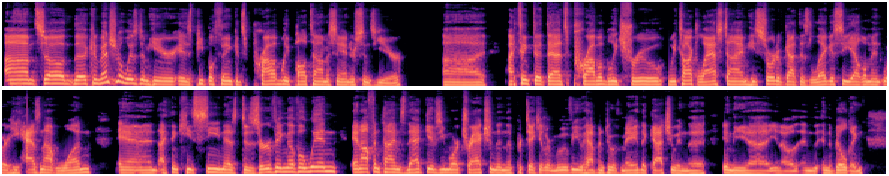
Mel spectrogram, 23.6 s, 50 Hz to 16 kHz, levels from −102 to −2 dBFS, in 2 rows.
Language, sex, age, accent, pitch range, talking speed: English, male, 30-49, American, 120-150 Hz, 200 wpm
